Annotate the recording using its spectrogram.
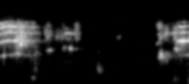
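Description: A small animal's high-pitched squeal, held at an even pitch for about half a second at the start, then quiet.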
